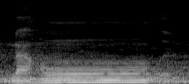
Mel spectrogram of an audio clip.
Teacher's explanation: Mad silah qasir, ada huruf ha didahului huruf hidup, nunnya kan hidup, jadi hu-nya dibaca panjang dua ketukan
